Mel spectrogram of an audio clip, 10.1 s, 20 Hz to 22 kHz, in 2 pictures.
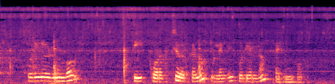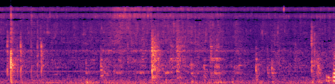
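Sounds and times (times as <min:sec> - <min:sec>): chillies sizzling in hot oil: 0:00.0 - 0:10.0.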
